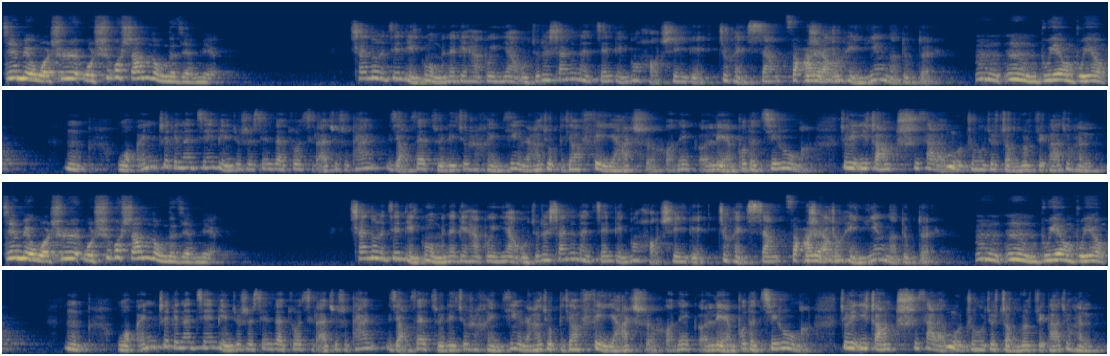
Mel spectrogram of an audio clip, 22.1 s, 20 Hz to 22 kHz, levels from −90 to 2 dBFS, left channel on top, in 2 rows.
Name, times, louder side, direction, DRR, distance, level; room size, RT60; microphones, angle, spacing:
voice 1, 0.0-2.1 7.9-8.4 9.7-11.0 20.5-20.6, right 1 dB, 5° right, 1 dB, 0.7 m, -28 dB
voice 2, 3.5-9.3 11.7-22.0, right 2 dB, 30° right, 5 dB, 1.3 m, -36 dB
29.5 x 10.0 x 3.7 m, 0.84 s
head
